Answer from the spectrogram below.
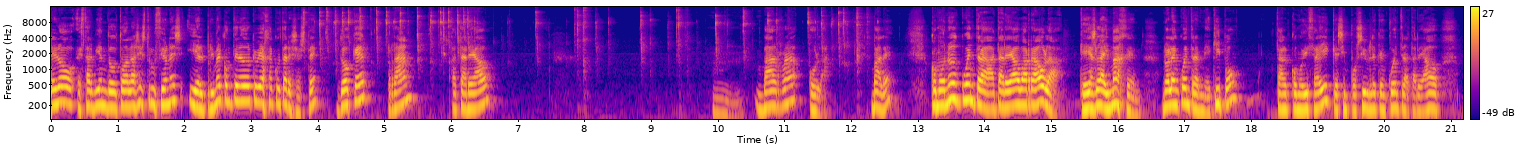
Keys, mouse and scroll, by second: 0.9-2.2 scroll down 1, 2.2-3.1 scroll down 1, 3.1 click, 3.6-12.4 typing.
